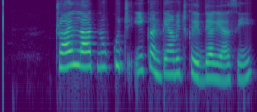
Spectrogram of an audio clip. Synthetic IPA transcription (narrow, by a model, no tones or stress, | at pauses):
ʈɾaːjəlːaːʈ̚nũːkʊd͡ʒiːkəɳʈejãːʋɪt͡ʃkʰəɾiːd̪jaːɡɪjaːsiː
